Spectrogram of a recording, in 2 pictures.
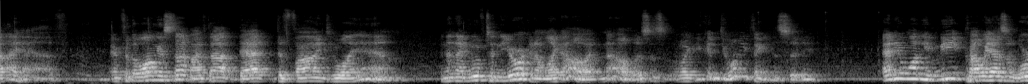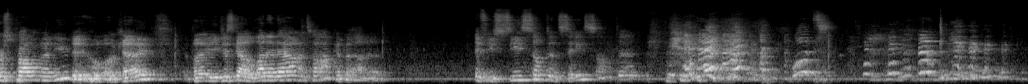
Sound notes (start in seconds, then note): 16.8 audience Laughs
